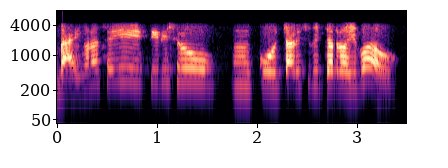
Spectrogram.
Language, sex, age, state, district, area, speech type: Odia, female, 45-60, Odisha, Koraput, urban, conversation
